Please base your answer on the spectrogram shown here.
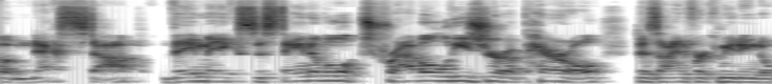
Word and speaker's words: Travleisure: i am pumped that i uh read and pronounce travel leisure on the fly correctly the first time that's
